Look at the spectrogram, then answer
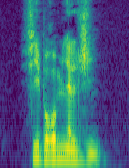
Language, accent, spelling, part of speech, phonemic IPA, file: French, France, fibromyalgie, noun, /fi.bʁɔ.mjal.ʒi/, LL-Q150 (fra)-fibromyalgie.wav
- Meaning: fibromyalgia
